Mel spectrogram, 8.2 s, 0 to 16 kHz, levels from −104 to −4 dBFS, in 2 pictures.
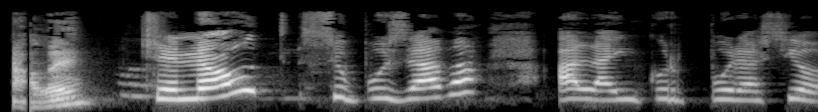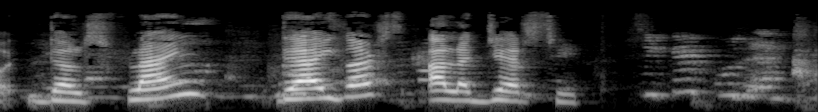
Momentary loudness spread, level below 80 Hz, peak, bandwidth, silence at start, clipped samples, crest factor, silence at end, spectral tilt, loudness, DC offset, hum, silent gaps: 18 LU; -76 dBFS; -2 dBFS; 11.5 kHz; 0.05 s; under 0.1%; 22 dB; 0.05 s; -3.5 dB/octave; -23 LUFS; under 0.1%; none; none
